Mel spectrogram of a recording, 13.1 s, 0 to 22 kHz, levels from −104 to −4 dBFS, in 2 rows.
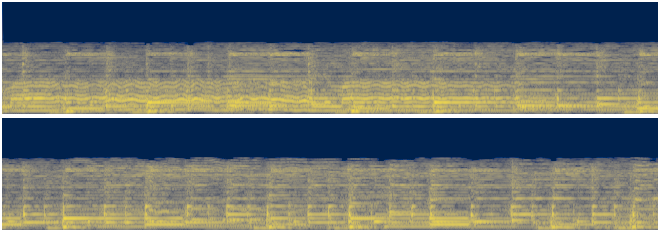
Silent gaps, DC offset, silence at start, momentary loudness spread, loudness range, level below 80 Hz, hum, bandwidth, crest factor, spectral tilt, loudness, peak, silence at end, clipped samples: none; under 0.1%; 0 s; 5 LU; 3 LU; -54 dBFS; none; 5.2 kHz; 16 dB; -9 dB/octave; -20 LUFS; -2 dBFS; 0 s; under 0.1%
